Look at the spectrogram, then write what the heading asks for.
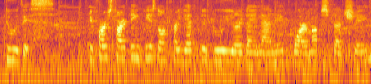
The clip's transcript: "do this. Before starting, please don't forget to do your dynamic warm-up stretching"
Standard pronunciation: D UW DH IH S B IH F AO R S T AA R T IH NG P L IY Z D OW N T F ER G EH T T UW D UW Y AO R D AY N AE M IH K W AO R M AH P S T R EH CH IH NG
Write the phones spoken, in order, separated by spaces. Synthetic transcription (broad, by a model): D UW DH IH S B IH F AO R S T AA R T IH NG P IY S D OW N T F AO G EH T T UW D UW Y AO R D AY N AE M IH K W AO R M AH P S T R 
